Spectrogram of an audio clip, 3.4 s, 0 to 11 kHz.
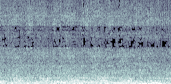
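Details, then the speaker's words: Rebuilt Honda Biz 100 engine with all new gaskets, at idle: a low, steady, quiet putter with no knocks or rattles over street noise. A smooth, healthy single. "tudo arrumadinho tudo limpinho e olha a marcha lenta dessa moto silêncio"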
